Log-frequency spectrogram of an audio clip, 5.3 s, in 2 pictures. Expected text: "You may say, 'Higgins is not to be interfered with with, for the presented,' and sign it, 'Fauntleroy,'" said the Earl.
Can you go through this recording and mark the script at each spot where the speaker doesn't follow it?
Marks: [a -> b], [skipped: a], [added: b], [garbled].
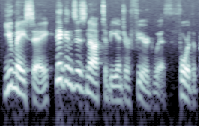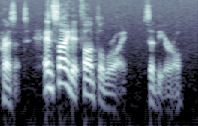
"You may say, 'Higgins is not to be interfered with [skipped: with,] for the [presented,' -> present] and sign it, 'Fauntleroy,'" said the Earl.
